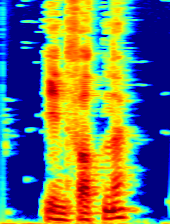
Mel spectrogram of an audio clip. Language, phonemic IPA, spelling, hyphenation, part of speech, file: Norwegian Bokmål, /ˈɪnːfatːən(d)ə/, innfattende, inn‧fatt‧en‧de, verb, Nb-innfattende.ogg
- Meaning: present participle of innfatte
